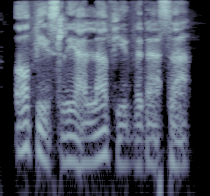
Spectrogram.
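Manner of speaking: very low, deep, creeping voice. Asked for an impression, addressing Vanessa; Dominic Monaghan impression. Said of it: "he sound like he's creeping through a magic forest".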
